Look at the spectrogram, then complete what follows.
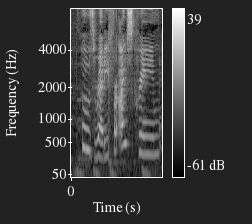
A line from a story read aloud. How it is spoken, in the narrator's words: Aunt May asked merrily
